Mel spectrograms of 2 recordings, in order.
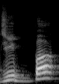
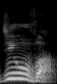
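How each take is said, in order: First: The middle is said with a doubled b sound. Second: The middle is said with a u then v sound. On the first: The speaker calls it wrong. "Not জিব্বা" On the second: The speaker calls it right. "আদতে এটার উচ্চারণ কিন্তু জিউভা"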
